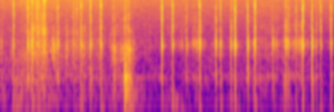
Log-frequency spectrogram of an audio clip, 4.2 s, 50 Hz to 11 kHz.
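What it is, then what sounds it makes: Plastic compact, hollow. Long red nails tap and scratch a small, closed, hollow pink plastic makeup compact with a heart relief as it stands on a table. About twenty sharp, dry, clicky taps land in an irregular run, each with a bright hollow tick around 1.2 kHz that dies almost instantly. A brief rasping scratch sounds near the middle, all at a soft level.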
